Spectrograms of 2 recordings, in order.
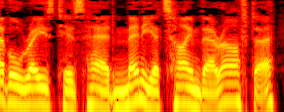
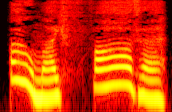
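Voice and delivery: put-on much higher, slow girlish voice; innocent reply; 9 semitones higher, slower than usual. A narrator's reading. Girl innocently agrees to the hermit, high slow voice. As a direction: answer sweetly and naively. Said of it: "she innocently replied".

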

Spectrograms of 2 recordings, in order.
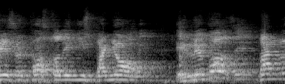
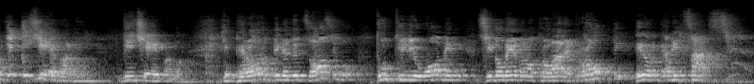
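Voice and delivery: ordinary talk

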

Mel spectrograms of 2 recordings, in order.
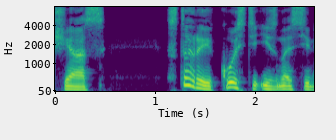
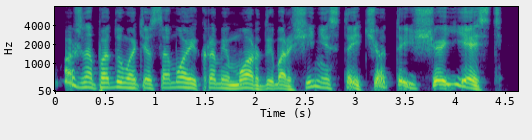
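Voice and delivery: put-on high taunting old man; cranky old geezer jeering; 5 semitones higher than usual. Old man mocks the crone.

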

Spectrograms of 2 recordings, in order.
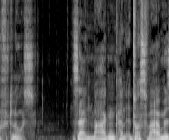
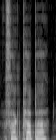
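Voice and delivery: ordinary delivery, nothing marked

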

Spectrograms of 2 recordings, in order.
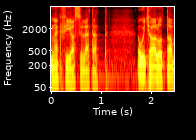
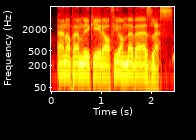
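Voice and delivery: solemn proclamation; 6 semitones higher, 4 dB louder than usual. A narrator's reading. Prince proclaims son's name.

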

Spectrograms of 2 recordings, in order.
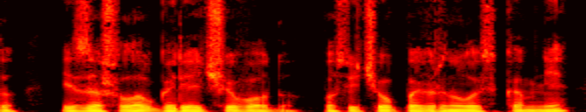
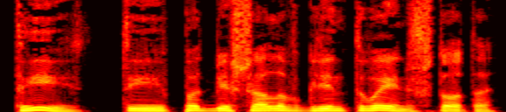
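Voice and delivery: slow, higher-pitched accusation; mildly indignant, drawn out; displeased accusation; 6 semitones higher, 4 dB louder, slower than usual. A narrator's reading. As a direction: accuse her, put out and slow. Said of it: "недовольно буркнула Лия".

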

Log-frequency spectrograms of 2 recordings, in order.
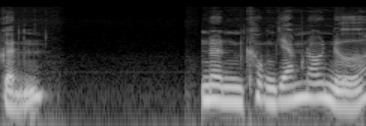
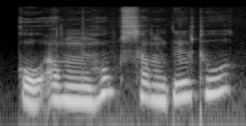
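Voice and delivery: usual speaking voice

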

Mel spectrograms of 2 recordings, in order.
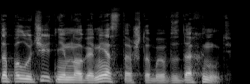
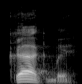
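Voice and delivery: low, sheepish hedge; reluctant, lowered answer; evasive; 8 semitones lower than usual. A narrator's reading. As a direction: dodge the question, pitched well down.

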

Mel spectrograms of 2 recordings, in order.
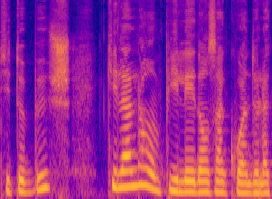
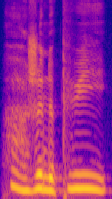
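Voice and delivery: higher, louder cry of helplessness; despairing moan; 4 semitones higher, 5 dB louder than usual. A narrator's reading. Woman unable to yield to her suitor, despairing moan. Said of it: "gémit-elle désespérément".

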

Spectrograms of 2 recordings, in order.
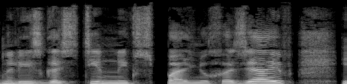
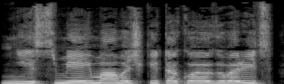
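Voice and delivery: high, loud acted screech; raised-pitch furious scolding; indignant squeal; 6 semitones higher, 4 dB louder than usual. A narrator's reading. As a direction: shriek in outrage, slowing on the final insult. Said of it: "взвизгнула Ирочка".

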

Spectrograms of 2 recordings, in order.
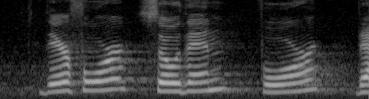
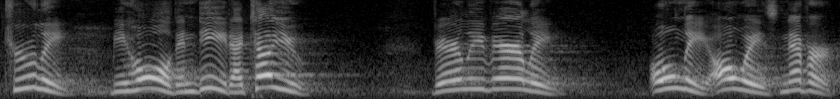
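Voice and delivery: each word hit louder as a demo; emphatic; 2 semitones higher, 6 dB louder than usual. Shown as a demonstration. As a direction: proclaim every word with weight. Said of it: "emphatic statements".

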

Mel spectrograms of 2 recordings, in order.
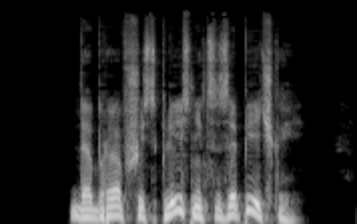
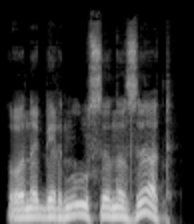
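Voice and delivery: usual speaking voice

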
